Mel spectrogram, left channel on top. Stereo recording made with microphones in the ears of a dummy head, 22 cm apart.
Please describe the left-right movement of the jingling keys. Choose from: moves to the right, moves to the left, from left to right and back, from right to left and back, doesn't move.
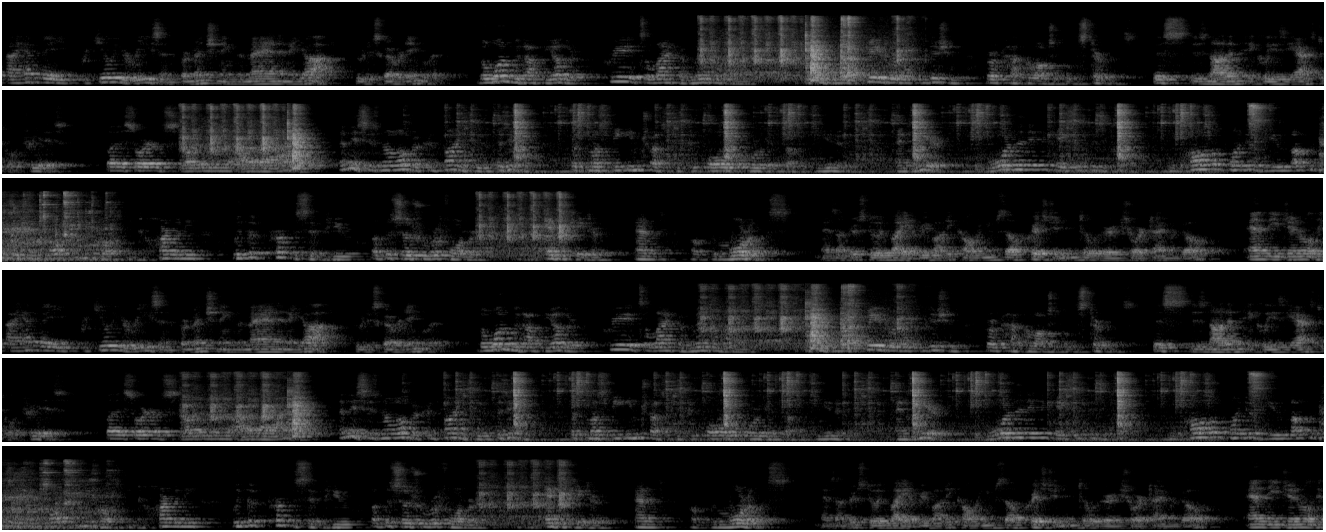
moves to the left.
